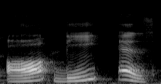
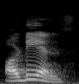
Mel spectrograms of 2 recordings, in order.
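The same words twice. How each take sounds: First: audience very slow and loud as "aw - di - ens"; loud piece-by-piece sounding-out of audience; broken into syllables. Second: Said in the usual way. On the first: Shown as a demonstration. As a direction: separate all three parts of audience with pauses. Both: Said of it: "तोड़ तोड़ के पढ़िए".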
